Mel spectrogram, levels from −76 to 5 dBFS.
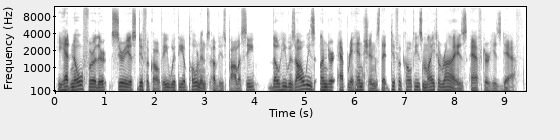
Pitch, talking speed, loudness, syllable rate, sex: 115 Hz, 160 wpm, -19 LUFS, 5.0 syllables/s, male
